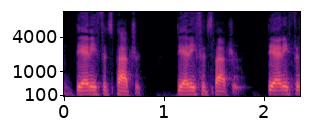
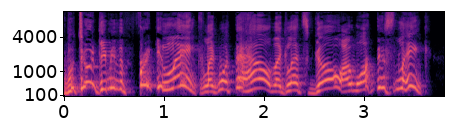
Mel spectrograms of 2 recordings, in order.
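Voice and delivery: much higher, mock-whiny demand for the link; imitating his impatient younger self, pitched way up; frustrated demand; 14 semitones higher, 3 dB louder than usual. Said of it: "And I was like".

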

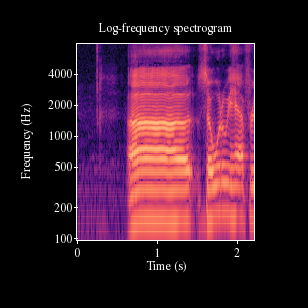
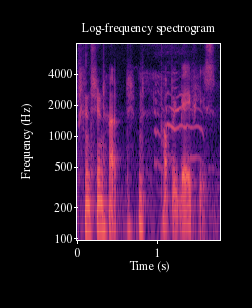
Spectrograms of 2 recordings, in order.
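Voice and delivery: laughing through the words in disbelief; giggling protest, voice breaking into laughter; 17 dB quieter than usual. Real, not acted. Cohost laughing while correcting puppy babies.

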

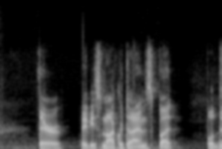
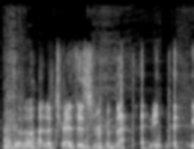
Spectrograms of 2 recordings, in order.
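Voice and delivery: helpless high-pitched laughing talk; 9 semitones higher than usual. Real, not acted. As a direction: laugh through the whole admission. Laughing at impossible transition.

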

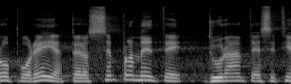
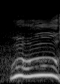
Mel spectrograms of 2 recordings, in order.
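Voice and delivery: loud, high whoop of a sports fan; fan cheer; 9 dB louder than usual. Pretend. (grito de aficionado en el estadio, agudo y fuerte)

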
